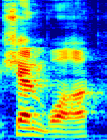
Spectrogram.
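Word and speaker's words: Shenhua: to finally meet that woman shinoah or shenwa that's he pronounced her name shenwa who you saw her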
